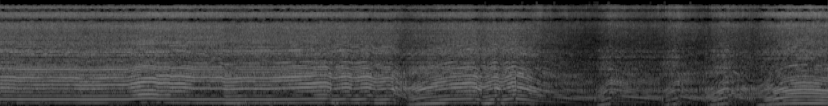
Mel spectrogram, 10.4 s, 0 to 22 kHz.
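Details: Stihl 024 chainsaw after carb tuning and makeshift aftermarket air filter, cutting firewood; screams up high, bogs only slightly into the cut and recovers cleanly, no missing; sounds good up high; normal running under load.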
